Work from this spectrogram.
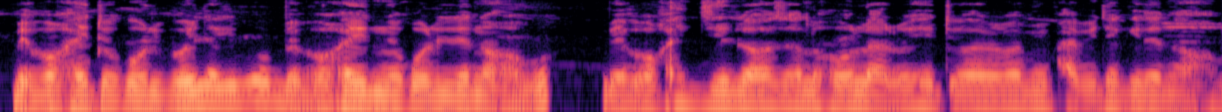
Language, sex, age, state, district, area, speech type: Assamese, male, 60+, Assam, Udalguri, rural, spontaneous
